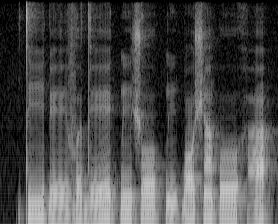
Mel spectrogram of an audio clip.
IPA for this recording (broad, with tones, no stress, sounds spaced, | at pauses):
t iː˦ ɗ eː˨ v ə˧ d eː˨˦ k͡p ĩ˧ ʃ oː˦ k͡p ĩ˨ ɓ ɔ˧ ʃ ã˦ p oː˧ h a˨˦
